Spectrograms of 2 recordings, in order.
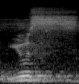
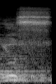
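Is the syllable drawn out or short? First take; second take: drawn out; short. First: The syllable is drawn out and held. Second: The syllable is clipped short and bounced. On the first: The speaker calls it right. "tarik ya" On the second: The speaker calls it wrong. "bukan yus"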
